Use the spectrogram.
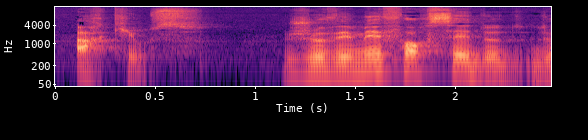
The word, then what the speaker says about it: Arceus: traduction et cetera mais ce Pokémon légendaire le dieu des Pokémon est censé se prononcer archeus je vais m'efforcer de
